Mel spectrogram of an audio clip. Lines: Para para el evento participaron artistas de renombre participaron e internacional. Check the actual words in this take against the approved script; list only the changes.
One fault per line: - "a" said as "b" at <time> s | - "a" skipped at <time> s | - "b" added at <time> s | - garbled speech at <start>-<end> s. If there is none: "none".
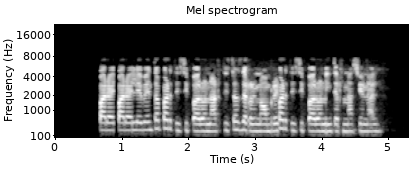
none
